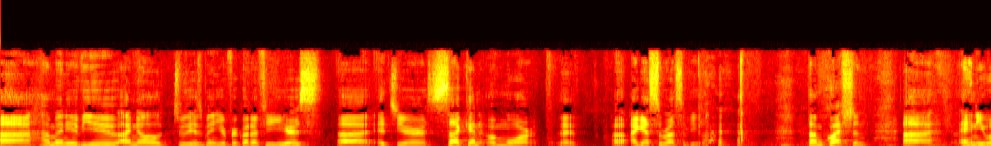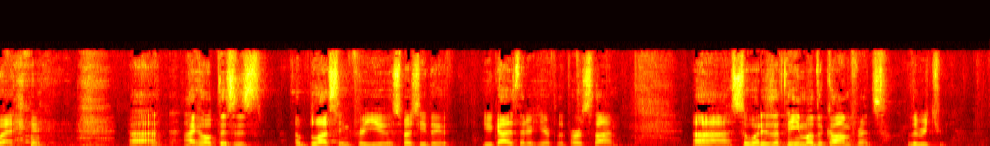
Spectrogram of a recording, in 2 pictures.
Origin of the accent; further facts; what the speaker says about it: Argentina; first language Spanish; English is a second language; Okay, I'm from Argentina. So my first language is Spanish.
